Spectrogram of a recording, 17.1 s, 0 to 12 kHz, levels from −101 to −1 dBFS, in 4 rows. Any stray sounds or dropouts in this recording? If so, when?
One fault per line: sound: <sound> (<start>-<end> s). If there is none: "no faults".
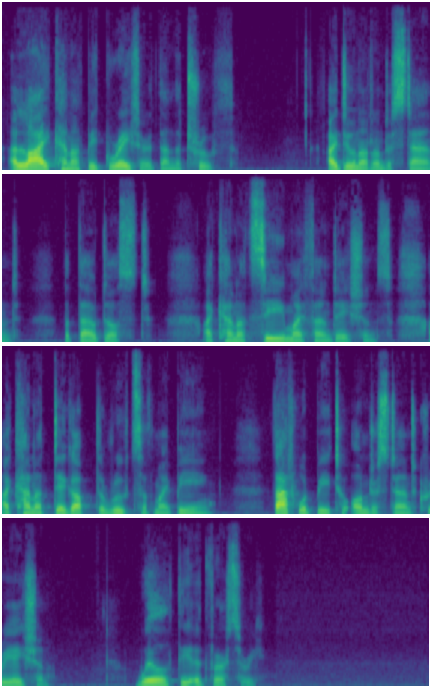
no faults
